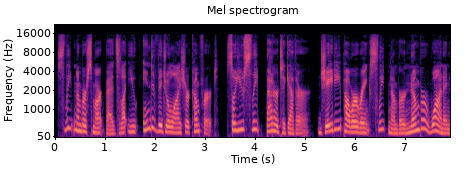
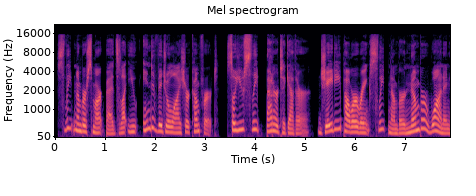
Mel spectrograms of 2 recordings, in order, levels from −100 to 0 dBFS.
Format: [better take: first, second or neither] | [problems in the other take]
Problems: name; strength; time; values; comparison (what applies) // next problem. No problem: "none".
neither | none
